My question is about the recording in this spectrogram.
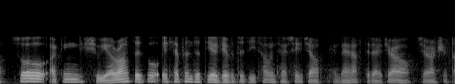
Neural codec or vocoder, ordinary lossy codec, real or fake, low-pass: codec, 16 kHz, 0.8 kbps, ZipCodec; none; fake; 3.6 kHz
